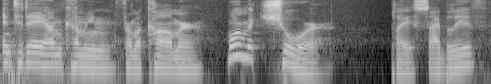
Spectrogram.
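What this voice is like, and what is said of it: Smooth, velvety voice. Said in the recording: “Your voice sounds so velvety right now.”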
